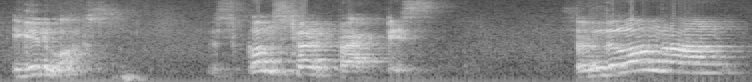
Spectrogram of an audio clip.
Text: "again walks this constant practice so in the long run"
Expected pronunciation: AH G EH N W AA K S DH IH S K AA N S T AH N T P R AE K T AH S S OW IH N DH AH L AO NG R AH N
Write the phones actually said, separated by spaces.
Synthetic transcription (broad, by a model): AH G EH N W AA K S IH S K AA N S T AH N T P R AE K T AH S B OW IH N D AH L AO NG R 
